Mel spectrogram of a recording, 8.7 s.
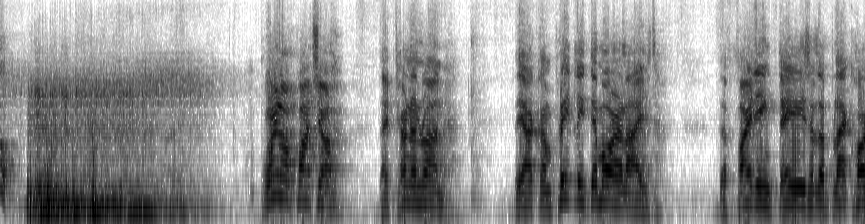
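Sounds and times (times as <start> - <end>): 
cannon firing a shot: 0.1 - 2.5
speech: 3.0 - 8.6.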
